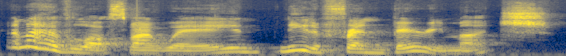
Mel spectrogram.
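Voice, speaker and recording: A woman's voice: on the low side, big pitch swings, normal speed, breathy edge. A woman voicing a cheerful, gallant young man in a storybook, speaking politely and persuasively. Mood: kindly, gallant. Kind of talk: storybook character voice.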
